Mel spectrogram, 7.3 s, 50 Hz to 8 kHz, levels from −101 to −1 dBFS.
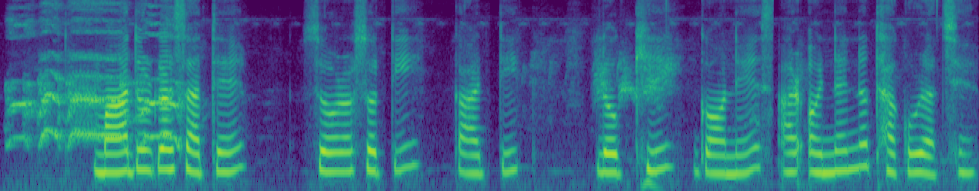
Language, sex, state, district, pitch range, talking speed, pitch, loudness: Bengali, female, West Bengal, Purulia, 260-295 Hz, 80 wpm, 270 Hz, -22 LUFS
